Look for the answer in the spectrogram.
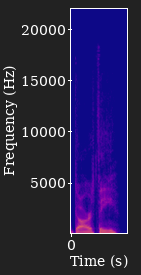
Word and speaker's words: Dorothy: Dorothy, and I really should pronounce her name Dorothy with a sort of A sound, because that's how she pronounced it.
